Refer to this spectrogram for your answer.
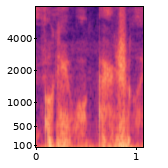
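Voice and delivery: breathy mock whisper. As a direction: whisper it like a secret. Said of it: "He thinks I'm gonna whisper the detail".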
